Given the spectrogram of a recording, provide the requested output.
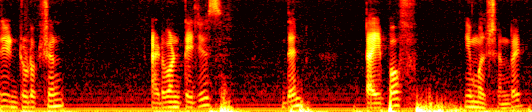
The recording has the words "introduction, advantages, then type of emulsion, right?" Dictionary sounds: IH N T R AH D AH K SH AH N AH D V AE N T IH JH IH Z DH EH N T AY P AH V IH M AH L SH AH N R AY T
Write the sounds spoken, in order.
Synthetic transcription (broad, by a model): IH N T R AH D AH K SH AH N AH D V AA N T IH JH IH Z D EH N T AY P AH F IH M AH L SH AH N R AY T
